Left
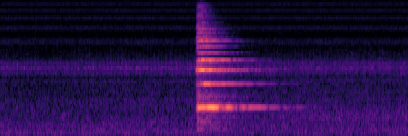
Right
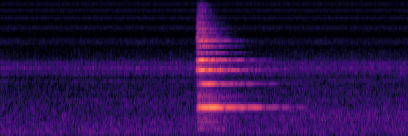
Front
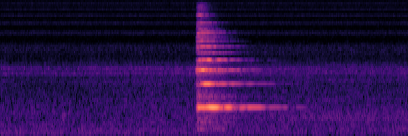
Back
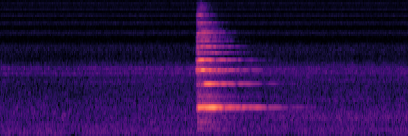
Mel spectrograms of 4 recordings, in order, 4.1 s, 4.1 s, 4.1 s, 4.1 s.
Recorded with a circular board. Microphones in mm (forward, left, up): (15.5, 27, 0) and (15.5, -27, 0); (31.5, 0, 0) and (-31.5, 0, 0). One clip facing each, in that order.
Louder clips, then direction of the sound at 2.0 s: Left 2 dB, even; 60° left.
